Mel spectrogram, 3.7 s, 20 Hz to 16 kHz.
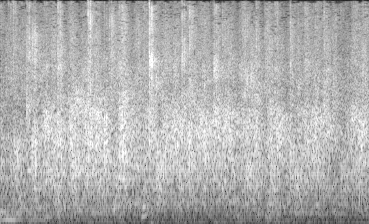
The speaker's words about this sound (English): Someone wanted to clap over there, and I would agree 100%. Thank you.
